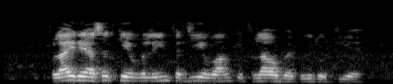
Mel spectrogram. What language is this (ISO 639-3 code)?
urd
